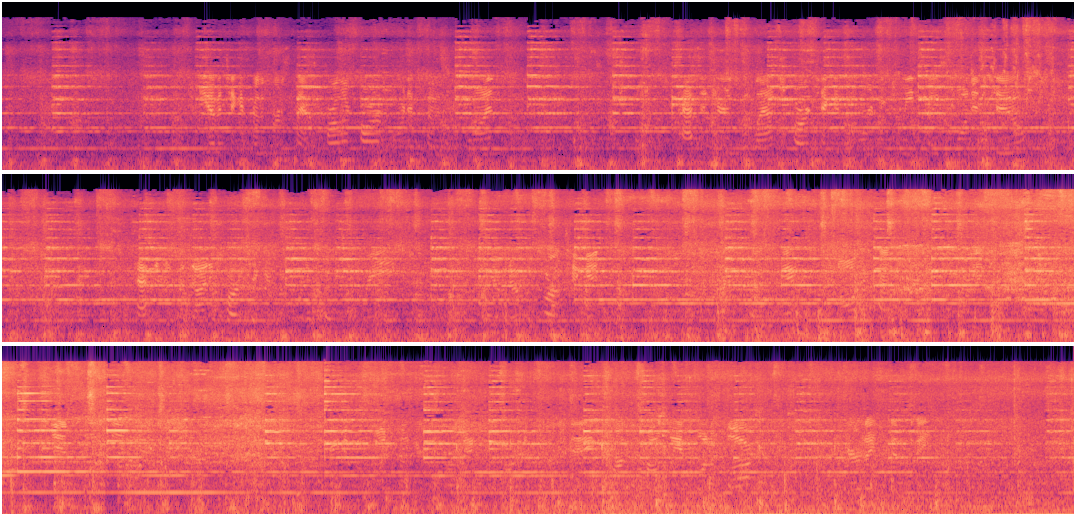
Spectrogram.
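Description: Steam locomotive and its passenger coaches rolling slowly into the station, growing louder as they near. A steady high tone runs throughout, and a low rumble from the wheels on the rails builds as the coaches pass near the end.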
